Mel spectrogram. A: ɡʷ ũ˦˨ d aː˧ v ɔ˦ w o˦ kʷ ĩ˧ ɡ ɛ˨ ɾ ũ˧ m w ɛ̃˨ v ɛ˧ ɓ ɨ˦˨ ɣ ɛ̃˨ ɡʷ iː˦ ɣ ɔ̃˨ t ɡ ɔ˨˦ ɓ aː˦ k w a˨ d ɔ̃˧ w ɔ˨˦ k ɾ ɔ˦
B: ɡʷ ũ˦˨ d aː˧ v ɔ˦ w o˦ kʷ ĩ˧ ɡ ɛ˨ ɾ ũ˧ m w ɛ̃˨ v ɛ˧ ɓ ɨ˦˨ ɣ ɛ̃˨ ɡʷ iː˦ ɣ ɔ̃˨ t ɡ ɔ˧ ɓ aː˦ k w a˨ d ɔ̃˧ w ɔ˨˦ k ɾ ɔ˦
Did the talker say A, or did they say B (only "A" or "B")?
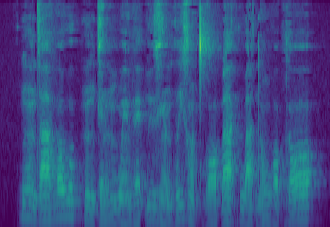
B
